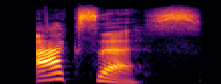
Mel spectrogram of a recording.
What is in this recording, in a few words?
"access", English; 3000 words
